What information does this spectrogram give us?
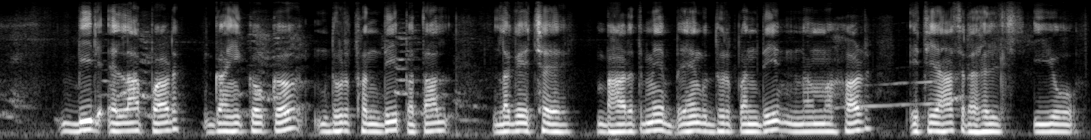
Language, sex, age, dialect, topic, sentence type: Maithili, male, 31-35, Bajjika, banking, statement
